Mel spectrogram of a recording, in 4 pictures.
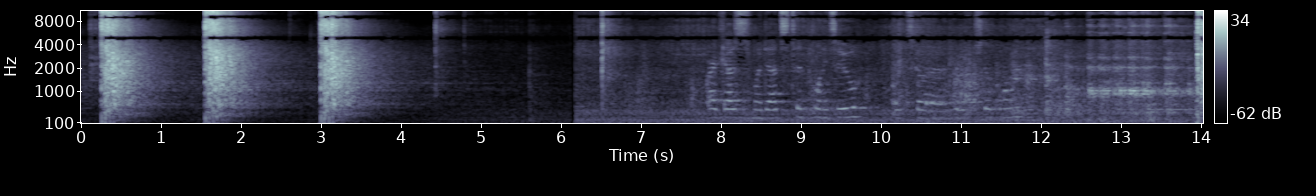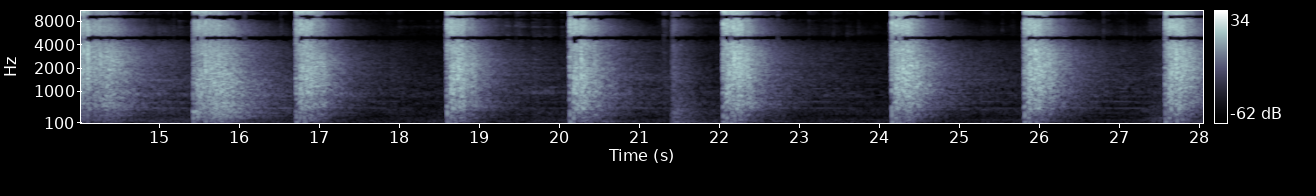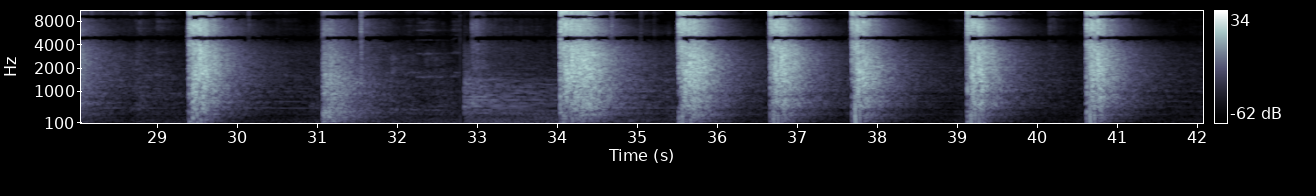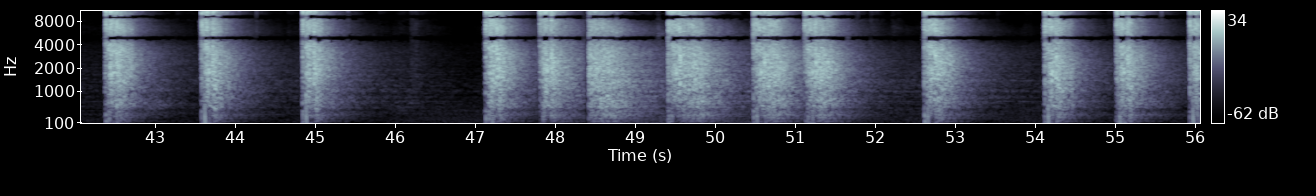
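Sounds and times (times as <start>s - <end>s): rifle gunshots echoing indoors: 0.1s - 4.6s, 13.9s - 28.6s, 29.4s - 31.9s, 34.0s - 45.9s, 47.0s - 56.0s.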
